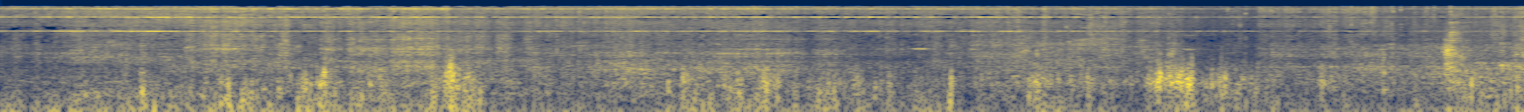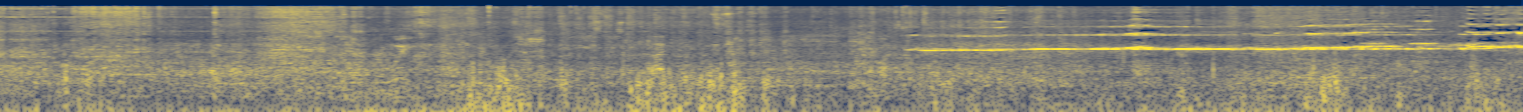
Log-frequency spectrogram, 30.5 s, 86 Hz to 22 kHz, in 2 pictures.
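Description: Loaded-car freight train of covered hopper cars rolling slowly past at close range: a steady rumble of wheels on rail with scattered clanks. From about 25 seconds in, wheel flanges squeal against the rail in a high tone that rises slightly near the end.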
